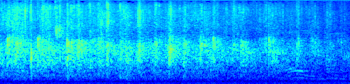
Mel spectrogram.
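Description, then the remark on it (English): An audience applauds the whole church service after the singing, in a steady, dense wash of clapping that holds at an even level throughout, with faint voices mixed into the crowd noise. “Let's just give the whole service some applause.”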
